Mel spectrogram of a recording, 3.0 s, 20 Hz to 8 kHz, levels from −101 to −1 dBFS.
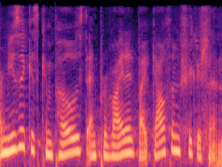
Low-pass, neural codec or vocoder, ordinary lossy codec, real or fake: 7.2 kHz; codec, 16 kHz, 4 kbps, X-Codec, WavLM features, trained on Multilingual LibriSpeech; AAC, 32 kbps; fake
